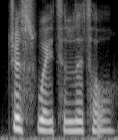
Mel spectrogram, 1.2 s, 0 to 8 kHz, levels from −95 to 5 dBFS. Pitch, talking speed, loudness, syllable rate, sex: 210 Hz, 200 wpm, -21 LUFS, 4.9 syllables/s, female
